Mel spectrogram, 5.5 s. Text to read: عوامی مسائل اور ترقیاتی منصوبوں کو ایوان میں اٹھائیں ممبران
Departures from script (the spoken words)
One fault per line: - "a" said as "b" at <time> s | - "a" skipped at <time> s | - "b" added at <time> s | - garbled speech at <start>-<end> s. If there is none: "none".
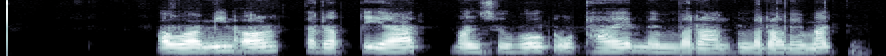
- "مسائل" skipped at 1.4 s
- "کو ایوان میں" skipped at 3.4 s
- garbled speech at 4.6-5.2 s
